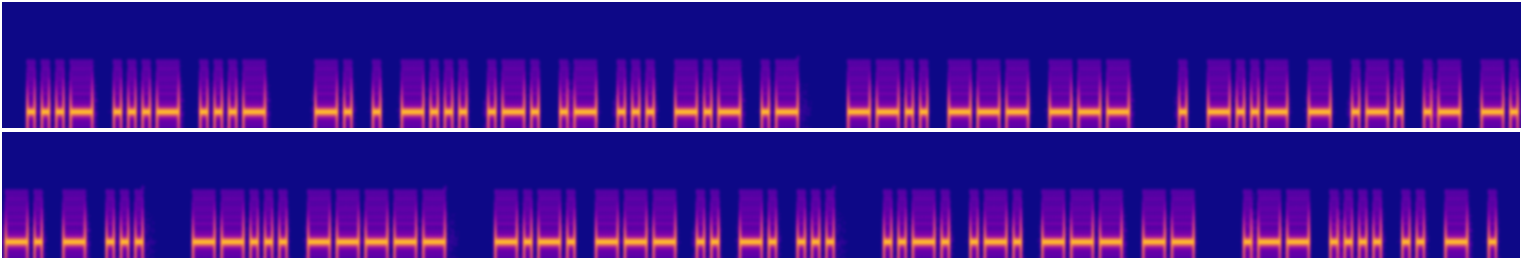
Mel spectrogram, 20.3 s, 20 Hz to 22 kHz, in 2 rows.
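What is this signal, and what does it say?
Morse code, heard as a keyed tone, about 25 wpm, 550 Hz. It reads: VVV NEBRASKA ZOO EXTRACTS 70 COINS FROM WHITE
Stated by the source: Morse news headlines sent at 25 words per minute.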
